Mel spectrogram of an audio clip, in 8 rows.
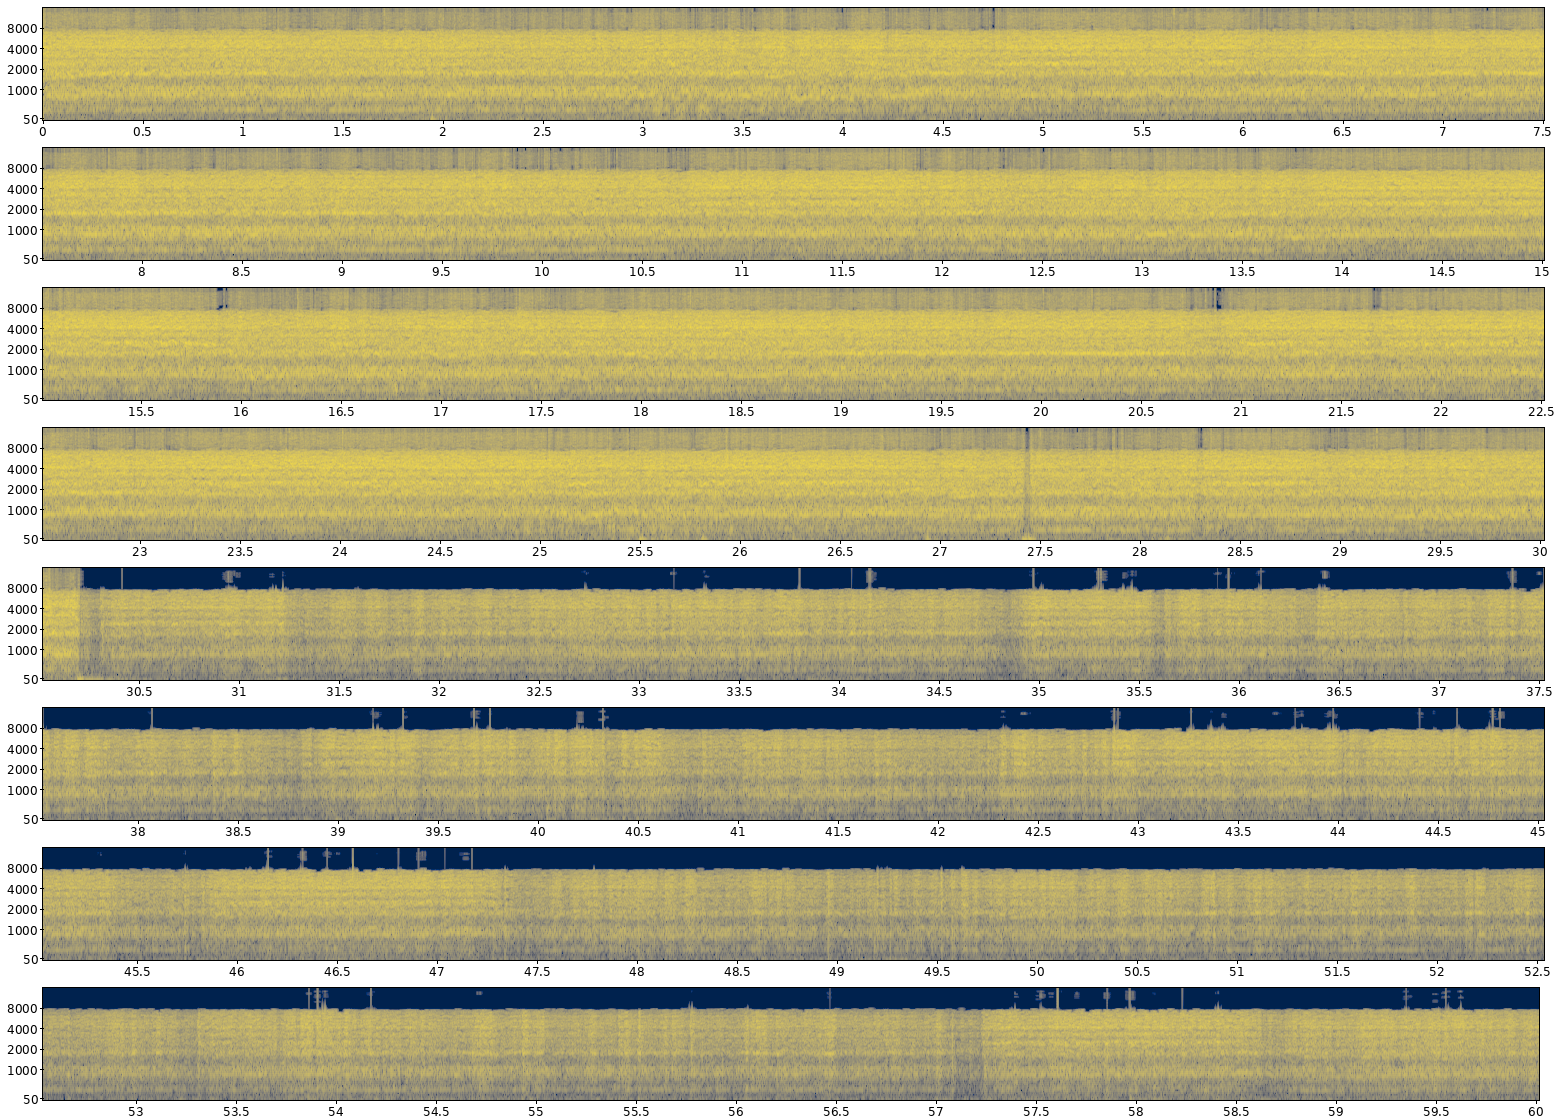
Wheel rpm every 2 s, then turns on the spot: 220, 220, 220, 230, 240, 230, 220, 220, 220, 230, 220, 220, 220, 230, 220, 220, 220, 230, 230, 230, 230, 220, 230, 220, 220, 230, 230, 230, 220, 220.
none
